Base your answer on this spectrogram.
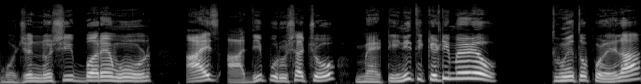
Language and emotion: Goan Konkani, happy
